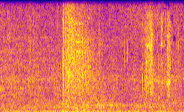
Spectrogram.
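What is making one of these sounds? A loud explosion bursts and rumbles.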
